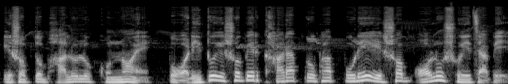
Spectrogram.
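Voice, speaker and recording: A man's voice: mid-range voice, sing-song, moderate pace, husky. A man playing a sociable, persuasive village man in a cartoon, explaining and coaxing good-humouredly. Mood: concerned, advising. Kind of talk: cartoon dialogue acting.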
